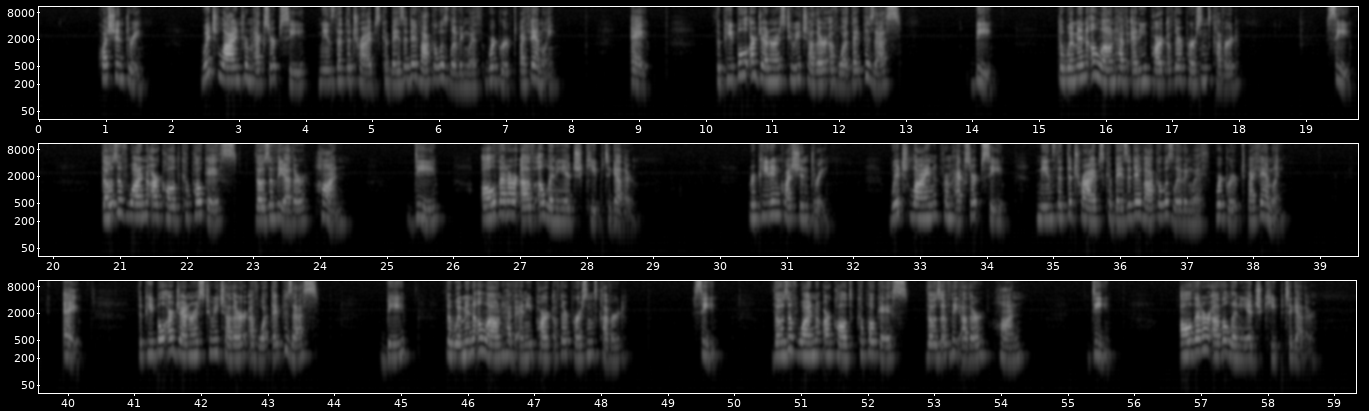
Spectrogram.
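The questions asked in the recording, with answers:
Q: Which line from excerpt C means that the tribes Cabeza de Vaca was living with were grouped by family?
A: D: All that are of a lineage keep together.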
